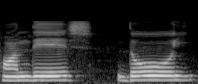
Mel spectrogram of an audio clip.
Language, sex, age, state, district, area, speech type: Bengali, female, 45-60, West Bengal, Dakshin Dinajpur, urban, spontaneous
